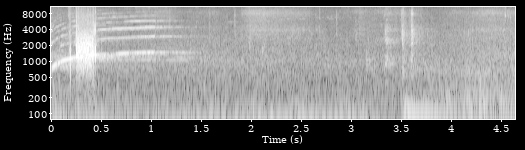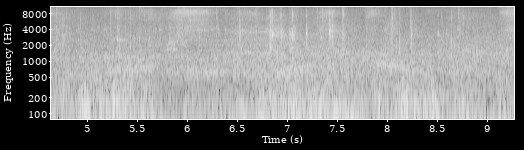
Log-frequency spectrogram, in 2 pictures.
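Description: An ambulance siren in a police roleplay video game gives a short, sharp rising wail at the very start, then fades into a low engine rumble and faint background noise.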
